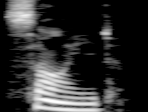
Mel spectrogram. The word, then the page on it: side: British English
